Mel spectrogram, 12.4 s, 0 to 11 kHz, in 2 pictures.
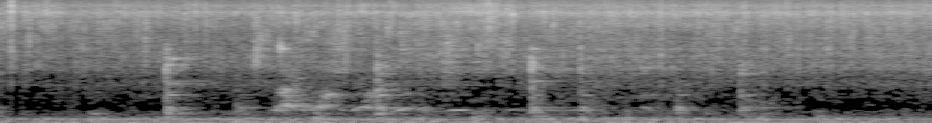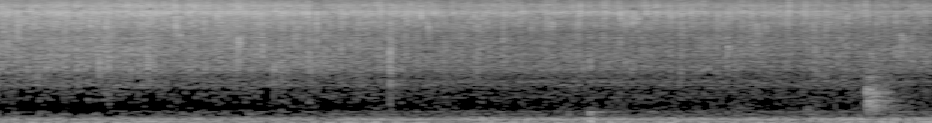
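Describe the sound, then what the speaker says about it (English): Thinly sliced shallots and a star anise fry in a pot, giving a steady, even sizzle with occasional soft stirring scrapes and knocks throughout, with no talking over it. "I'm going to add 2 shallots, just thinly sliced. We're going to give this a stir."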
